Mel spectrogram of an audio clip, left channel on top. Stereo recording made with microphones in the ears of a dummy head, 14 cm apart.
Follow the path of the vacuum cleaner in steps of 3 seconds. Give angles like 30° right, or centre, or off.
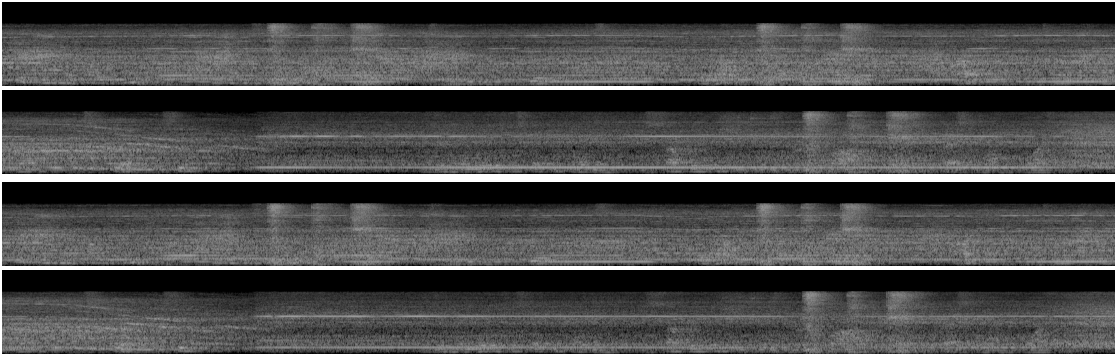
40° left, 40° left, 30° left, 10° right, 30° right, 30° left, 40° left, 40° left.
